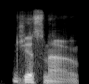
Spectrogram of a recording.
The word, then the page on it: gismo: British English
